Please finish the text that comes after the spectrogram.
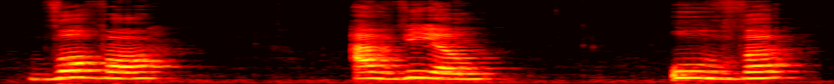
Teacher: para produzir a consoante V, a nossa garganta precisa vibrar.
